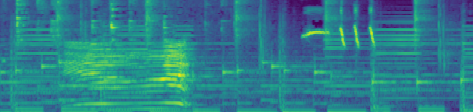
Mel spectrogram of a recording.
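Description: A cow lets out one long, loud, close moo lasting over a second, followed by a few faint bird chirps, all over a rhythmic music backing.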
